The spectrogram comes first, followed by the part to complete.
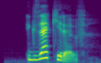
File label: "executive", voice, english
